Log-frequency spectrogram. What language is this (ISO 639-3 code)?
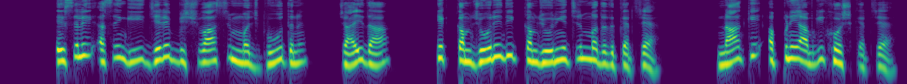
doi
